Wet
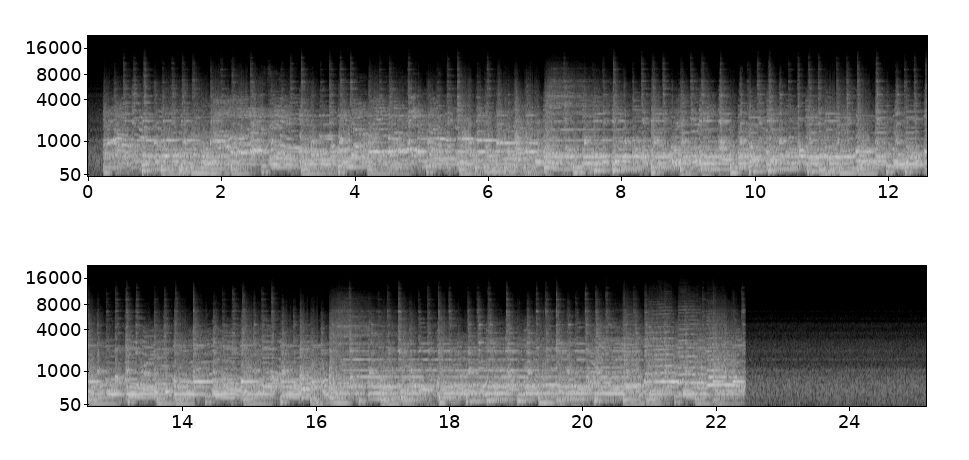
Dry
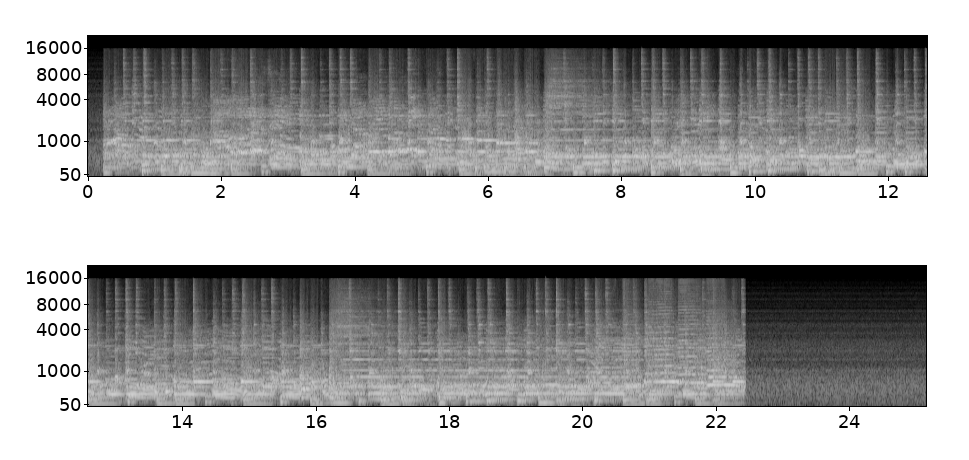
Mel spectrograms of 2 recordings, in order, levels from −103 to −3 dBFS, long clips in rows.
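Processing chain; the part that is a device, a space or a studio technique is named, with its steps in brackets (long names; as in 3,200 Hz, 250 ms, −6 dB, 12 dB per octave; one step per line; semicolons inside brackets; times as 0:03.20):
through cloth (low-pass filter 6,400 Hz 12 dB per octave; high-shelf EQ 2,600 Hz −11.5 dB)
level −3 dB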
